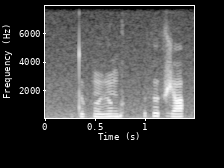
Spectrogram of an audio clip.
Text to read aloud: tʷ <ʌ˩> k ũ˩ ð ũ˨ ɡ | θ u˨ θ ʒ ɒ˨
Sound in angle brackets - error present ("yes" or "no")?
no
